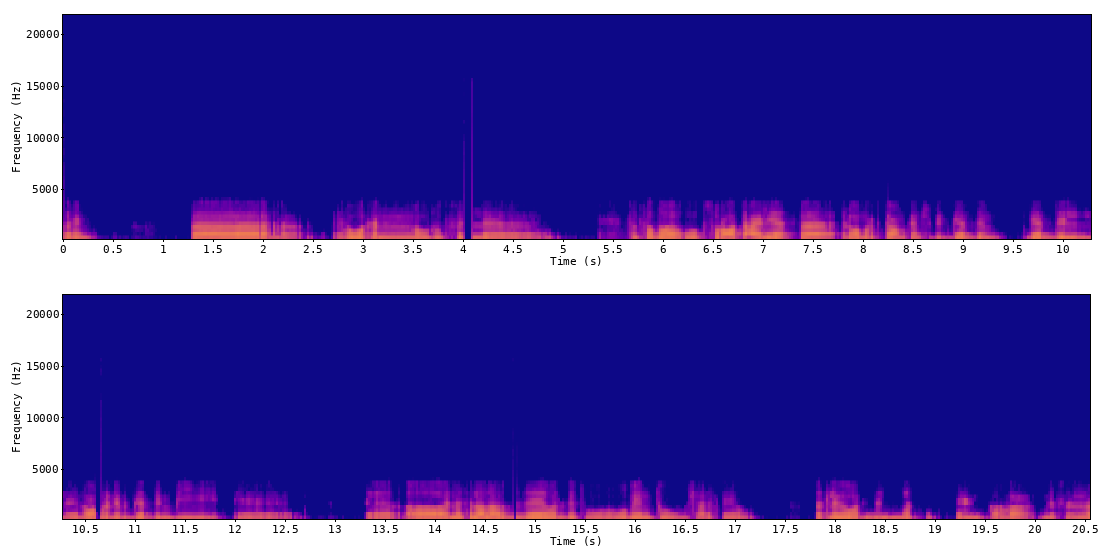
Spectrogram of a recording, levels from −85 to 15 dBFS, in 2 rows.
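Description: Throughout the speech the sound is band-limited, with nothing above 4 kHz, and carries a plainly audible rough, slightly synthetic edge. That is the iLBC codec, a narrowband VoIP coder that encodes each 20 ms frame's excitation on its own rather than predicting from the previous frame. It runs here at 15.2 kbps, and the coarse excitation modelling explains the grainy quality heard across the whole clip.

From 3.16 to 3.18 s a brief held, faintly buzzy stretch replaces the speech for 20 ms, then the speech returns cleanly right afterwards. This is a lost iLBC frame. A single packet went missing, and the decoder filled the gap by repeating the last pitch cycle blended with noise. Because each iLBC frame stands alone, the decoder recovers on the very next frame with no lingering smear.

Three hard dropouts follow, each cutting into dead silence and back out again, with no fade. The first runs from 3.99 to 4.09 s and lasts about 93 ms, long enough to hear as a short hole. 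The second runs from 10.59 to 10.64 s (46 ms). The third runs from 14.77 to 14.79 s (23 ms). These are blocks of digital silence, where samples were replaced by zeros. The lengths halve each time, which fits blocks of 4096, 2048 and 1024 samples and suggests an output buffer that was not filled in time.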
